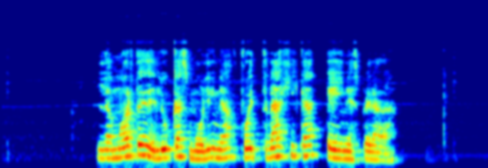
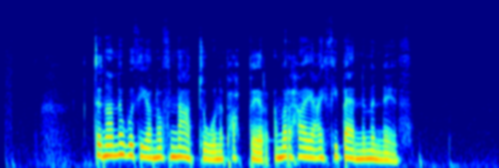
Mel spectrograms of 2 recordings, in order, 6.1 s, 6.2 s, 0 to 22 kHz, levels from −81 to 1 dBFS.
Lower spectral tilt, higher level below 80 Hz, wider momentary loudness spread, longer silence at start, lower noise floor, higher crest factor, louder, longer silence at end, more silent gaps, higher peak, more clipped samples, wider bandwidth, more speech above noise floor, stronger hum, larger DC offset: second, -6 dB/octave vs -8 dB/octave; second, -64 dBFS vs -56 dBFS; about the same, 8 LU vs 8 LU; about the same, 1.2 s vs 1.2 s; first, -70 dBFS vs -66 dBFS; about the same, 16 dB vs 16 dB; first, -16 LUFS vs -26 LUFS; about the same, 1.2 s vs 1.25 s; neither; first, -2 dBFS vs -10 dBFS; neither; second, 9.2 kHz vs 10.5 kHz; first, 55 dB vs 41 dB; neither; neither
